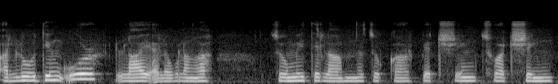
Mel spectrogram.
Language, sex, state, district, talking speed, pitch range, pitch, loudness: Mizo, female, Mizoram, Aizawl, 170 wpm, 155-170 Hz, 160 Hz, -17 LUFS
